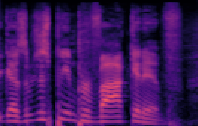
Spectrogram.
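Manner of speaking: ordinary talk, nothing marked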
